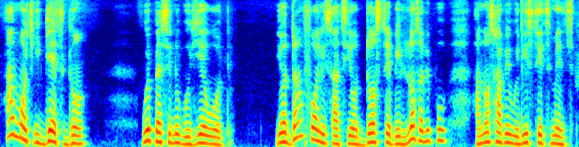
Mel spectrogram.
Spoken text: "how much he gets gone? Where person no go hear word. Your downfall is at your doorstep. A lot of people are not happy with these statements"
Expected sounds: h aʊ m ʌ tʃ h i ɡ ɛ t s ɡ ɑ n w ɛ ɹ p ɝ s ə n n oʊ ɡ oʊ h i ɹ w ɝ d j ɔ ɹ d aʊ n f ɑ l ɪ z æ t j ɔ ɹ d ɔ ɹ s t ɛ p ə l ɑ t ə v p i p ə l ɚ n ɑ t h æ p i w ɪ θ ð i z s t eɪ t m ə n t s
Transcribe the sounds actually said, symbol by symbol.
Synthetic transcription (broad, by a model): h aʊ m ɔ tʃ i ɡ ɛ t ɡ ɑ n w ɛ p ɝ s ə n n oʊ ɡ oʊ h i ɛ w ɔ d j ɔ d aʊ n f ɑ l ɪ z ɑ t j ɔ d ɔ s t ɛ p ə l ɑ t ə f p i p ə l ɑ n ɑ t h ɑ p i w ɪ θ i s t eɪ t m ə n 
